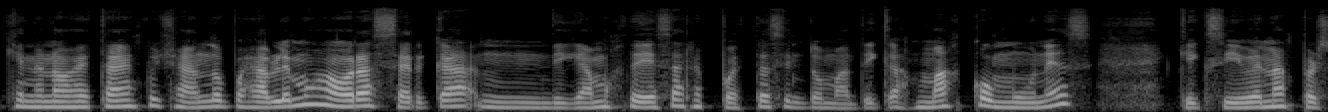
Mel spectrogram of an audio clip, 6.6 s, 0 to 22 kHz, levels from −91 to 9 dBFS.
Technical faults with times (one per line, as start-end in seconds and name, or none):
none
